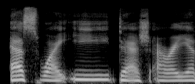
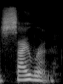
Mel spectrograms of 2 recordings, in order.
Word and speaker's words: SYRN: No, it's called, because I'm just looking at how they ask us to pronounce it. SYE-RIN, siren.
